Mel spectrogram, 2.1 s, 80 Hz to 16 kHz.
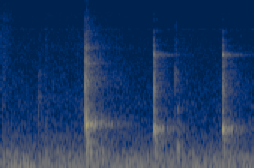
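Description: Three evenly spaced metronome-style clicks, about one every 0.57 s, matching a tempo of 105 beats per minute: the count-in click that opens the backing track.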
